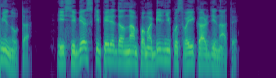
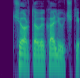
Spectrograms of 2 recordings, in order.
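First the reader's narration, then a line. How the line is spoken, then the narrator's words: Grumbling through teeth. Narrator (Russian): проворчал сквозь зубы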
